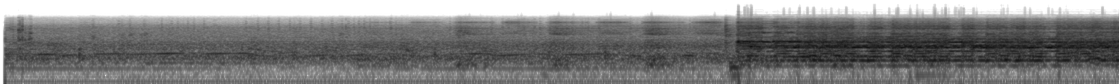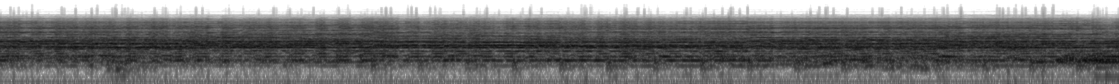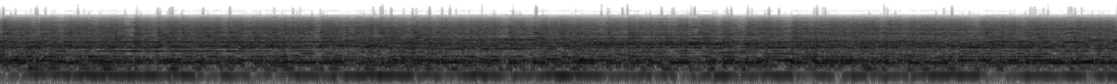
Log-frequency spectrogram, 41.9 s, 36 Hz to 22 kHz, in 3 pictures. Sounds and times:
Music: 0:00.1 - 0:41.9.

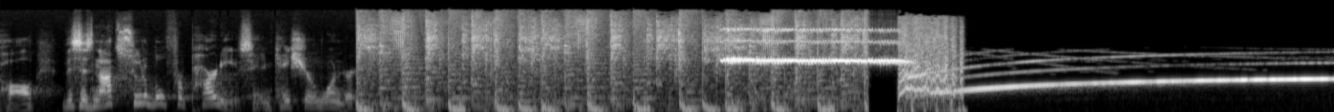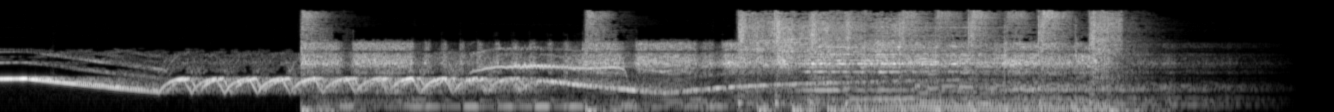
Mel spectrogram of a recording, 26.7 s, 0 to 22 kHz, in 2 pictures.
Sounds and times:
Rock and roll: 0:16.4 - 0:25.1.

